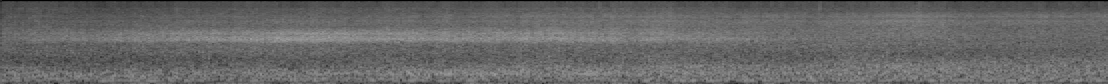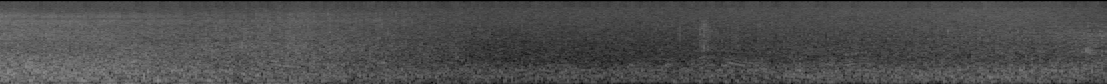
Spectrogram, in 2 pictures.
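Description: Sea waves wash steadily around a fishing boat, a continuous loud surf with wind noise that eases slightly toward the end, no speech.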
